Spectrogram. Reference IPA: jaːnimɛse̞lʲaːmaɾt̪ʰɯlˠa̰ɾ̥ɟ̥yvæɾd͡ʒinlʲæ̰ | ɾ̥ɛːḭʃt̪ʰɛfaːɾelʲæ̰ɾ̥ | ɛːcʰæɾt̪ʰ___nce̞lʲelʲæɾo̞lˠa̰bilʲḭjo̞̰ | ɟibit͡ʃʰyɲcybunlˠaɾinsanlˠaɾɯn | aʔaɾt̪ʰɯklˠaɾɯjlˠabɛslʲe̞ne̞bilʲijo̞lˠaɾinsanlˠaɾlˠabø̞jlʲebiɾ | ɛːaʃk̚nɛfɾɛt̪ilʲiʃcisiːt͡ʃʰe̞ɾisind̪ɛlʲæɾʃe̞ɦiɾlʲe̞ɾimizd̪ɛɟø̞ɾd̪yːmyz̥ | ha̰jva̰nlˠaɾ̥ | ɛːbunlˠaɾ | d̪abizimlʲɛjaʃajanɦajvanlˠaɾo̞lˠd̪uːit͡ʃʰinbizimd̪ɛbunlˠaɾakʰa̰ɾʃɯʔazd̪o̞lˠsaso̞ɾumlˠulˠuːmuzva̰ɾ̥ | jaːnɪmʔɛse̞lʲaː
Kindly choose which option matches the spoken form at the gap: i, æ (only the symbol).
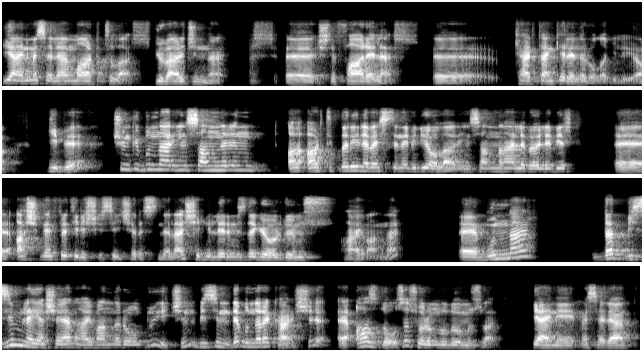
æ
